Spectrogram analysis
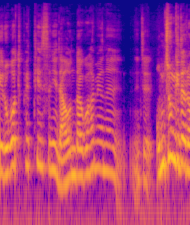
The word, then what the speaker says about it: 패틴슨: 사실 팬티요? 로버트 팬티요? 죄송합니다. 아니 무슨 생각을 하고 계신 거예요? 사람한테 팬티라니. 죄송합니다. 정확하게 발음했어야 되는데 로버트 패틴슨. 네, 패틴슨. 패틴슨. 그 유명한 영화 갑자기 제목이 또 기억이 안 나냐?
